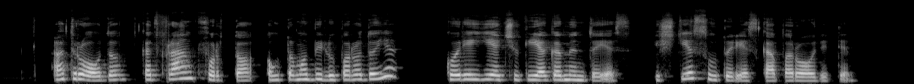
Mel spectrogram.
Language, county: Lithuanian, Šiauliai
